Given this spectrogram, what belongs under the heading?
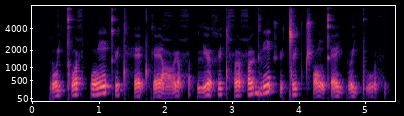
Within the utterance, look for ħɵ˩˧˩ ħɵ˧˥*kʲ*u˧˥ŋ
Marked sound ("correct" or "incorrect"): incorrect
